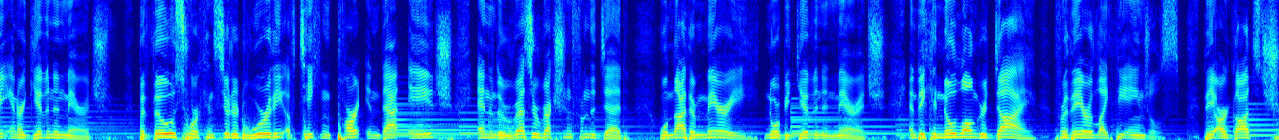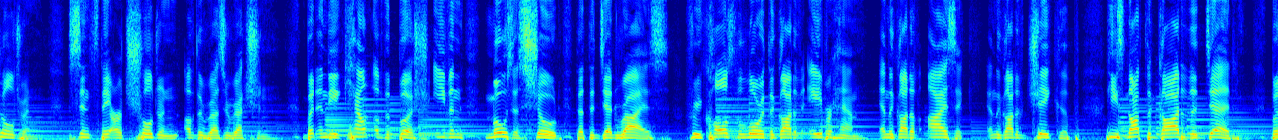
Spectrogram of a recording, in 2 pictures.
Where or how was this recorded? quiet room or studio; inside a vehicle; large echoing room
large echoing room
